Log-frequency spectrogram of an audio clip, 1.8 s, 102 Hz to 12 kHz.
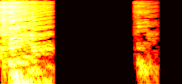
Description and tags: cooledit basement
2nd set of impulse responses created in Cool Edit 96 with the "echo", "delay", "echo chamber", and "reverb" effect presets. I created a quick burst of white noise and then applied the effects. I normalized them under 0db so you may want to normalize hotter if you want.
96, convolution, cool, edit, impulse, ir, presets, response, reverb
